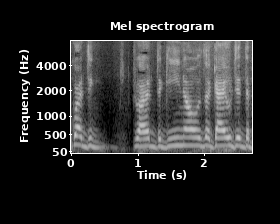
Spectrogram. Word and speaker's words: Guadagnino: I just know that's it's Guadagnino.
